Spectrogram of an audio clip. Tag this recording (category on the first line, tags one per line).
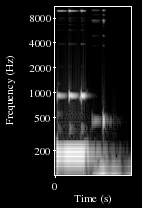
Sound effects > Electronic / Design
button
Interface
alert
notification
Digital
UI
menu
options
message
